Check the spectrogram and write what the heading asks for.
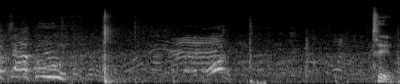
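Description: Players shouting across a grass football pitch, with two sharp thuds of a football being kicked, one about a second in and one near the end.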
